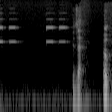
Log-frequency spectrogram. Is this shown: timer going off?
yes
